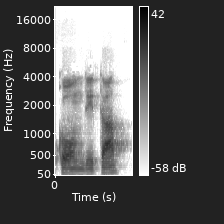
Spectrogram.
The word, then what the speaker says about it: condita: suo libro AB urbe condita o Condita. Di solito la pronuncia dovrebbe essere condita, però mi suonava un po' strano come latino.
